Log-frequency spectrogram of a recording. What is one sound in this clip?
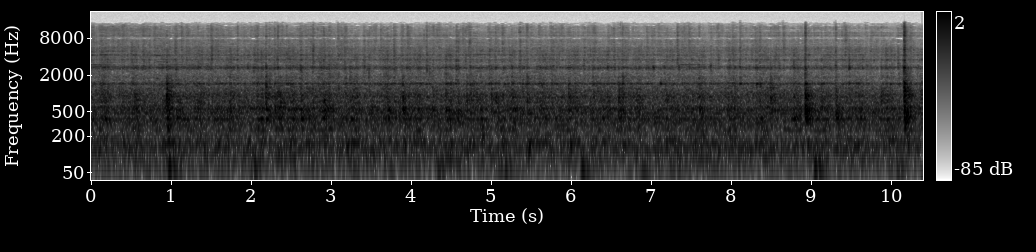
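A small ball thumps against the inside of a washing machine drum.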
